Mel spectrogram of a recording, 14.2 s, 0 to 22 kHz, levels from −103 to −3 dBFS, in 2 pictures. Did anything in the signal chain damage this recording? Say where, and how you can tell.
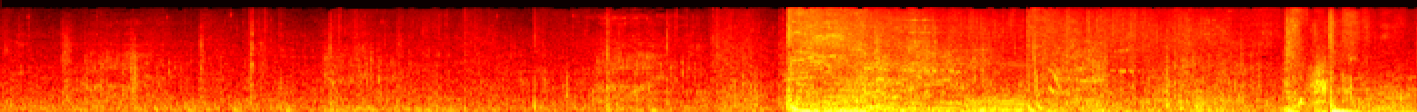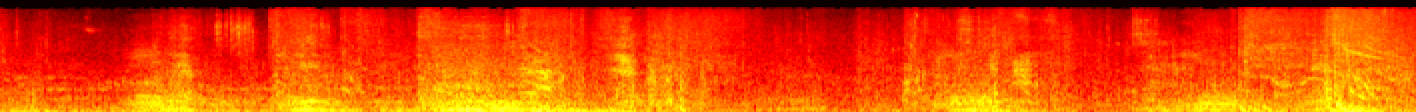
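Yes. At 6.56 s there is a block of digital silence about 5 ms long, most plausibly from a driver or buffer underrun. The sound drops straight to silence and returns without any fade, so it is heard as a tick. The waveform shows a flat-line notch, and the spectrogram shows a thin vertical broadband stripe at each edge.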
